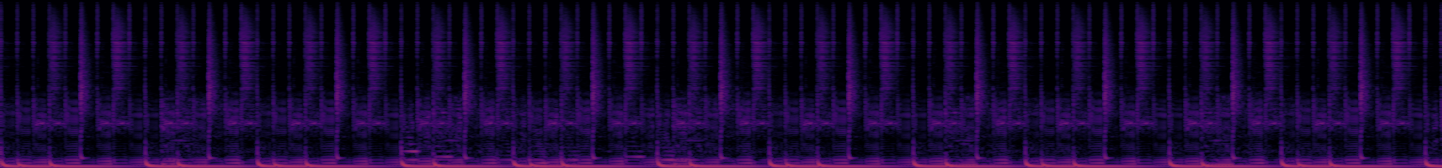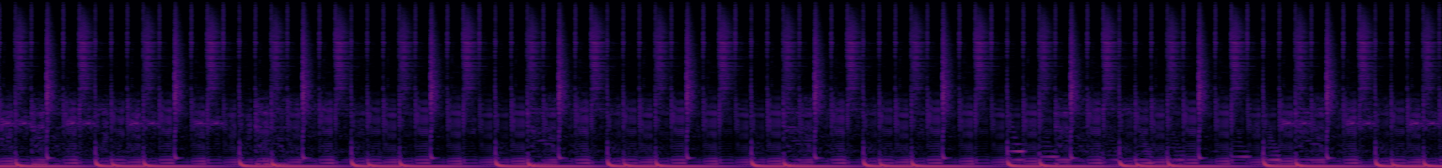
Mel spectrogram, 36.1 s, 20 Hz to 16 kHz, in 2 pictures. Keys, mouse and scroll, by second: 0.8 click, 5.3 ctrl+a, 6.0-8.0 typing, 8.5 click, 9.1 ctrl+a, 9.3-13.2 typing, 11.8 Tab, 15.0 click, 19.7 click, 23.5 click, 25.6 click.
